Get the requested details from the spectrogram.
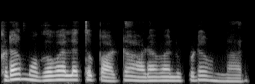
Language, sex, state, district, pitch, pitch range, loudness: Telugu, female, Telangana, Hyderabad, 185 Hz, 175-205 Hz, -16 LUFS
